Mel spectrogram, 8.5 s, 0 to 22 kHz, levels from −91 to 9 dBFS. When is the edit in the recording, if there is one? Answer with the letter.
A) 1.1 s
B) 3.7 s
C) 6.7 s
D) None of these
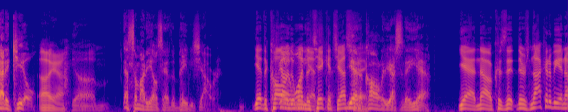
A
